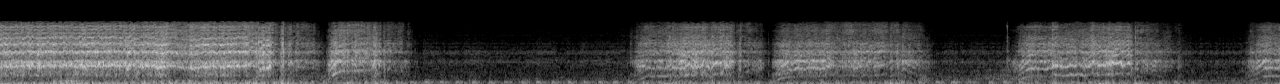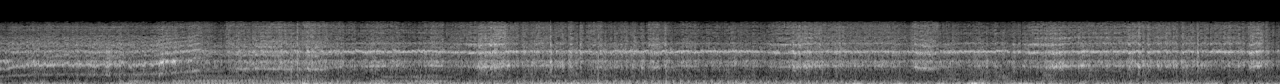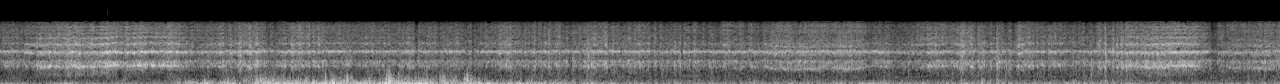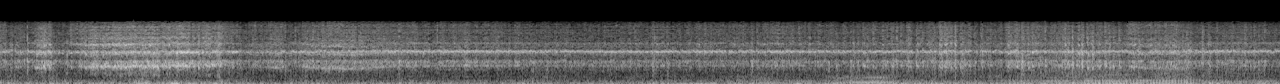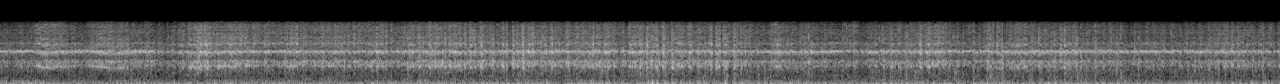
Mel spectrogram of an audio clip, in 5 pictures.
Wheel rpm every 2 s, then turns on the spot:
200, 120, 10, 60, 60, 50, 60, 170, 230, 220, 220, 220, 230, 220, 230, 230, 230, 220, 220, 220, 220, 230, 230, 230, 230, 230, 230, 230, 240, 230, 230, 230.
6-8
